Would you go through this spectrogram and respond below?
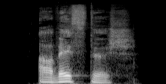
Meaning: Avestan (of or pertaining to Avesta or to the Avestan language)
- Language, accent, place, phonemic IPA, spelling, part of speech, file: German, Germany, Berlin, /aˈvɛstɪʃ/, avestisch, adjective, De-avestisch.ogg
